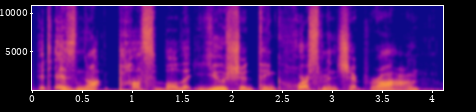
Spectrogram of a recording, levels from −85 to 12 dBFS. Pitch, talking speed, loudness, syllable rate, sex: 165 Hz, 145 wpm, -19 LUFS, 4.1 syllables/s, male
